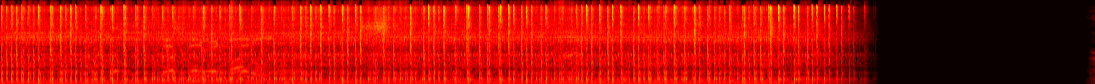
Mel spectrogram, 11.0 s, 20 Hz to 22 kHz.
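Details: Banshee twin two-stroke ATV idles with an uneven, stumbling beat; misfire from the carburetor needle clip left in the wrong position after fitting smaller main jets for winter, after plug caps and coil ruled out, compression near 150 psi.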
